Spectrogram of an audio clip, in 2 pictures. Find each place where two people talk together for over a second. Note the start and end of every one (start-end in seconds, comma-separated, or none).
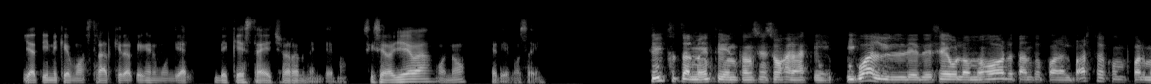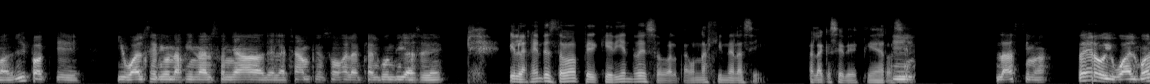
none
